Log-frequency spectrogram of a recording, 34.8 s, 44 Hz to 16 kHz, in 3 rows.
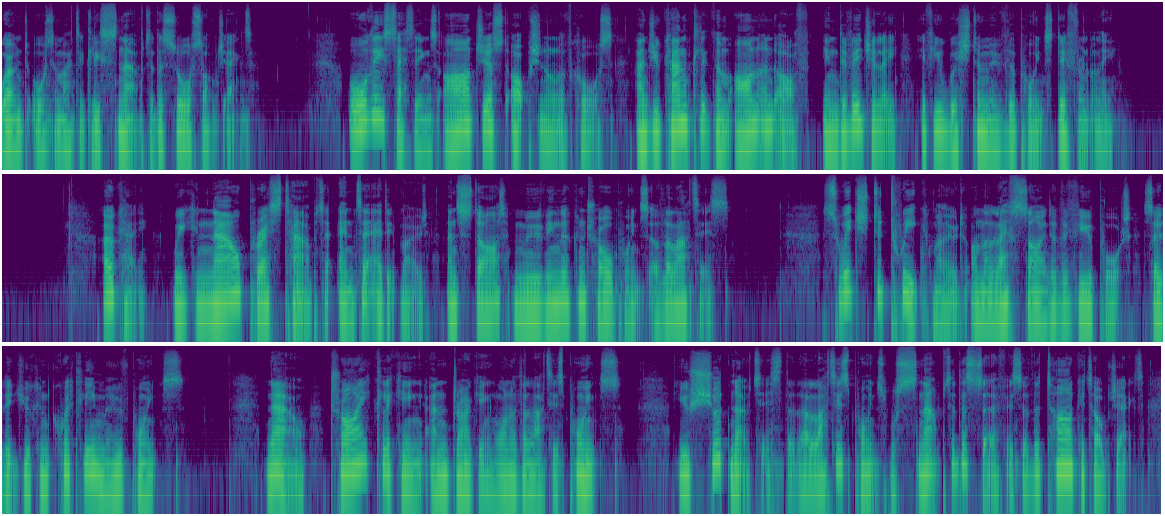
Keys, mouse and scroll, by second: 4.1 click, 5.1-6.1 middle drag, 6.1-7.6 drag, 7.6 middle click, 8.2-11.9 drag, 11.9-21.3 middle drag, 15.5 Tab, 21.3-34.8 drag, 23.5-27.3 middle drag, 30.3-31.7 middle drag, 33.0 middle click.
